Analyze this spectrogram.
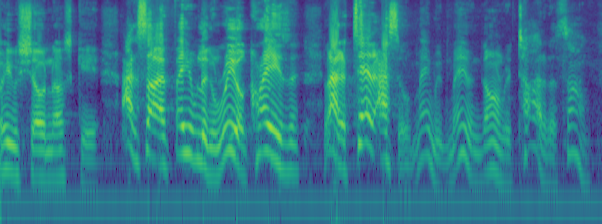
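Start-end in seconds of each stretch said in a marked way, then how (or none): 4.0-5.9 muttered aside. Retold or imitated. Muttered aside about scared man.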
